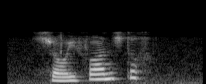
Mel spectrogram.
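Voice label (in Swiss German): "schoifanschter", Alsatian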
